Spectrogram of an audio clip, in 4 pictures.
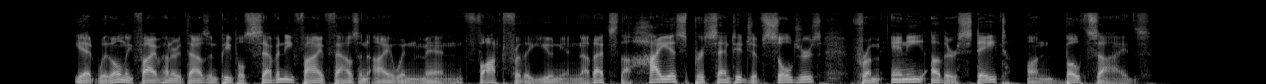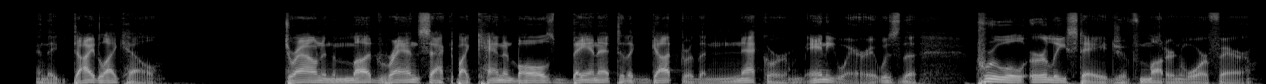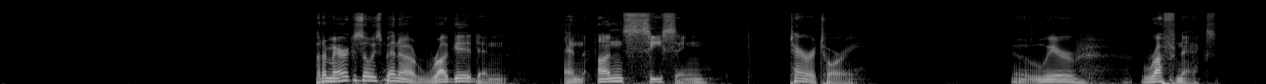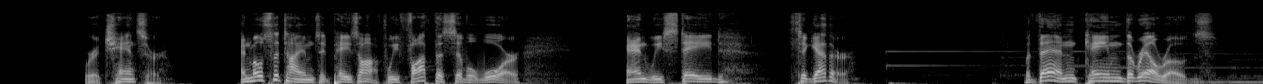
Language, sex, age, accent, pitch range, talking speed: English, male, 50-69, American, 85-120 Hz, 110 wpm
